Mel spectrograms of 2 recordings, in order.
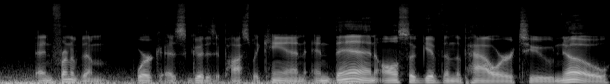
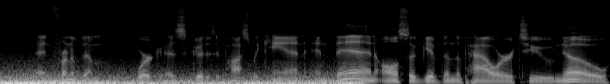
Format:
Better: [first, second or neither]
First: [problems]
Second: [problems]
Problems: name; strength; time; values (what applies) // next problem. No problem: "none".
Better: first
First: low rumble; faint; until 3.5 s; 25 dB below the speech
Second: low rumble; loud; until 3.5 s; 5 dB below the speech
